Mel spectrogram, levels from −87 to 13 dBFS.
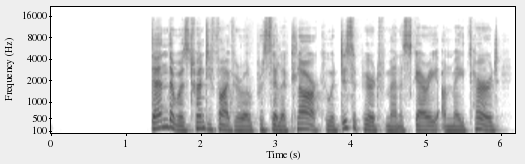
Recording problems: none

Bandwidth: 15 kHz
